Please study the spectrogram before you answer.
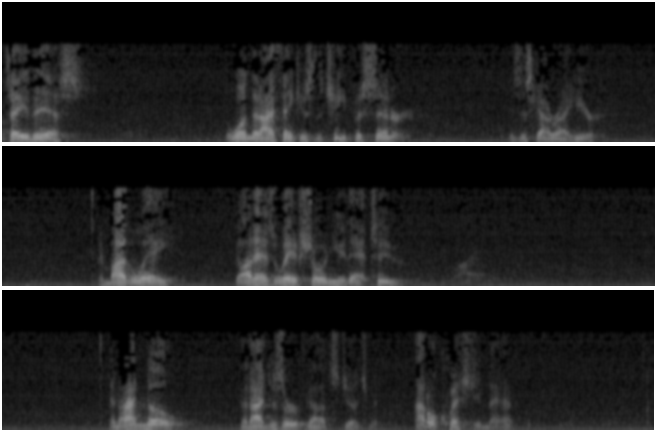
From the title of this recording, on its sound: Ketha Heights Baptist Church ~ Live Broadcast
